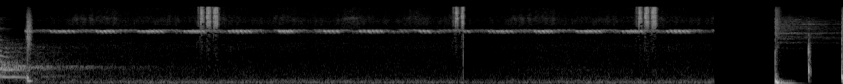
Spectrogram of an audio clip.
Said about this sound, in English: That was the sound of crickets chirping.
